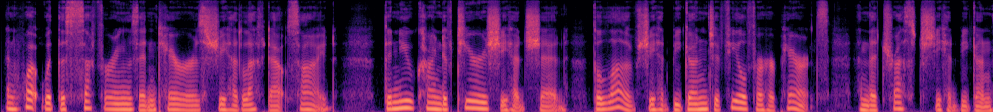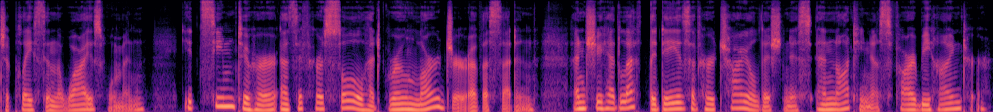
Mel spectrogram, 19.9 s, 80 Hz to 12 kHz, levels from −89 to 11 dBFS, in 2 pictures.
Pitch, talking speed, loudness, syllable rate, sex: 170 Hz, 210 wpm, -18 LUFS, 4.8 syllables/s, female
